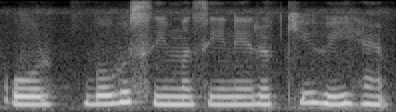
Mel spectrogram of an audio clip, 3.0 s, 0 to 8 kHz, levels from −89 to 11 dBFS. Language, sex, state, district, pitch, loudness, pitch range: Hindi, female, Uttar Pradesh, Saharanpur, 220 Hz, -14 LUFS, 215-230 Hz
